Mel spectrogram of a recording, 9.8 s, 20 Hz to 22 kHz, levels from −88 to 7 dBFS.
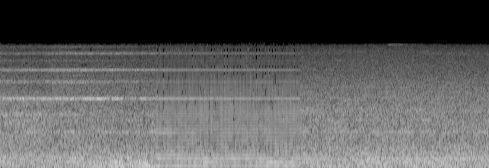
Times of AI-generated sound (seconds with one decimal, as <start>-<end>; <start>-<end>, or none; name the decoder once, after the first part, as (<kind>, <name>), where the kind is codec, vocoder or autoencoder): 3.1-6.0 (vocoder, BigVGAN v2)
